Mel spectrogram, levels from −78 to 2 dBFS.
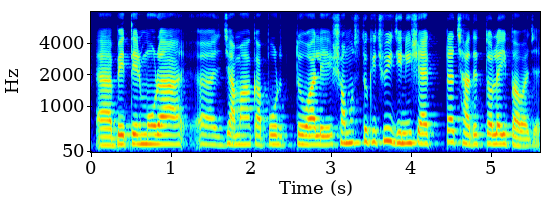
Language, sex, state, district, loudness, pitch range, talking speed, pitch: Bengali, female, West Bengal, Kolkata, -20 LUFS, 190-210 Hz, 170 wpm, 200 Hz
